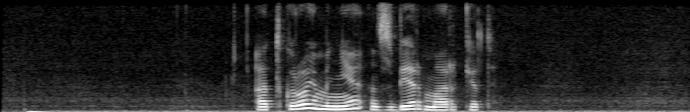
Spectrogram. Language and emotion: Russian, neutral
